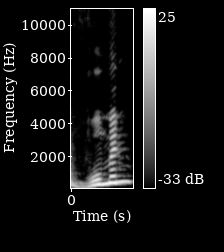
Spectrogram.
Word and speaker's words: woman: तो WOMAN को वुमेन पढ़ा जाता है। इसका मतलब है कि एक महिला, यह एक वचन है, सिंगुलर है। WOMAN को वुमन, WUH वु, MUHN मन, वुमन उच्चारित किया जाता है।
